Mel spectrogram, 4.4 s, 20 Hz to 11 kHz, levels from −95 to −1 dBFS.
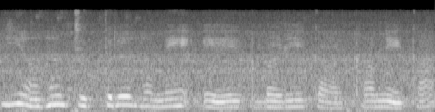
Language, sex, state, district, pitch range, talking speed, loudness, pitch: Hindi, female, Madhya Pradesh, Dhar, 180-235 Hz, 95 wpm, -15 LUFS, 195 Hz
